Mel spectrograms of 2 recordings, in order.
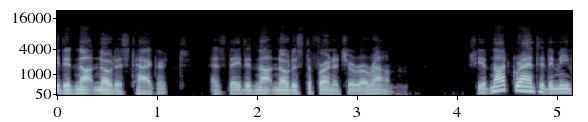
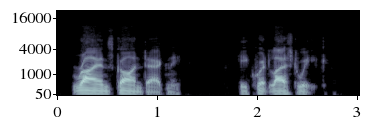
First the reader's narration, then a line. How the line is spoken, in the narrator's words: said, his voice as even as hers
